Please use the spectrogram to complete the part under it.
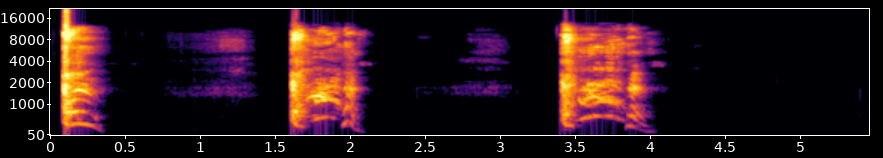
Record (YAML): three_cough_length: 5.5 s
three_cough_amplitude: 32768
three_cough_signal_mean_std_ratio: 0.3
survey_phase: beta (2021-08-13 to 2022-03-07)
age: 65+
gender: Female
wearing_mask: 'No'
symptom_none: true
smoker_status: Never smoked
respiratory_condition_asthma: false
respiratory_condition_other: false
recruitment_source: REACT
submission_delay: 1 day
covid_test_result: Negative
covid_test_method: RT-qPCR
influenza_a_test_result: Negative
influenza_b_test_result: Negative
